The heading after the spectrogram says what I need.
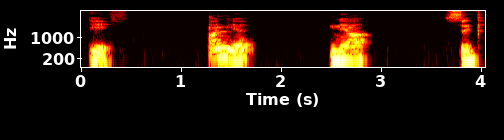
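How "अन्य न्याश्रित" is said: अन्य, then न्याश्रित, very slowly with gaps; broken into parts. Shown as a demonstration. Teacher breaking up a word for learners, अन्य and न्याश्रित said slowly apart. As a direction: split the word and stretch न्याश्रित. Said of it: "ये अनन्याश्रित होगा".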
